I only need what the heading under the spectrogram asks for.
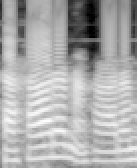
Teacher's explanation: நாவின் நுனி அன்னத்தின் நுனிப்பகுதியை பொருந்த டகார நகாரம் என்னும் இரண்டும் பிறக்கும்.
